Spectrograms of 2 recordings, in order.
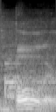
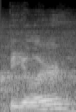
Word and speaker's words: Boehler: looking across our table here i'm seeing it's boulder right that's that's how you pronounce it how do you say it it's actually pronounced beeler beeler okay totally i should have asked you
